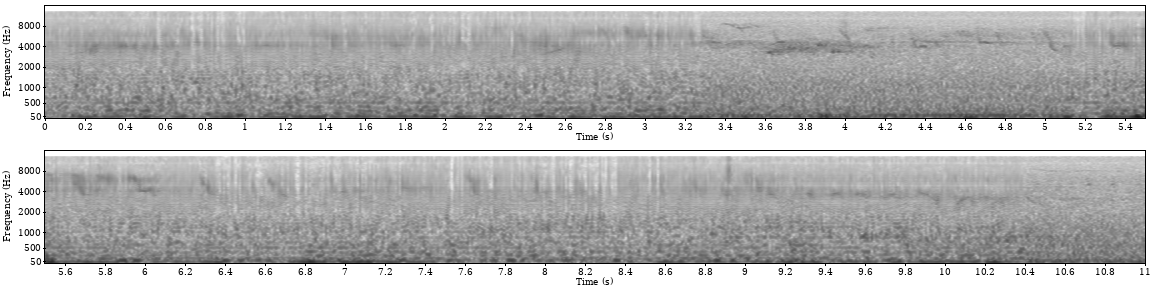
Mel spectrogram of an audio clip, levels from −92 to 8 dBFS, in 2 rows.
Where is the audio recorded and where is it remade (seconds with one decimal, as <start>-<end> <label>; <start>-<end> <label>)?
0.0-3.3 remade; 3.3-5.1 recorded; 5.1-10.4 remade; 10.4-11.0 recorded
